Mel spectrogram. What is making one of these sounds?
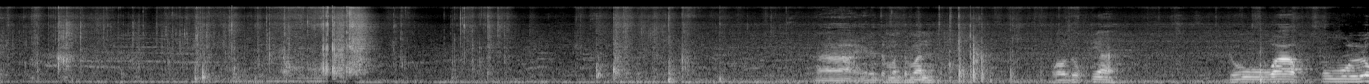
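Cardboard boxes rustle and scrape as they are folded and handled.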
